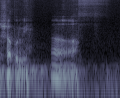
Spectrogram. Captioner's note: Mr. Nimkar groans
